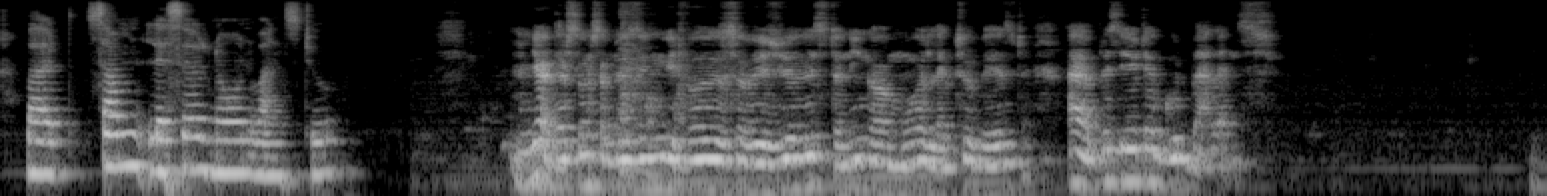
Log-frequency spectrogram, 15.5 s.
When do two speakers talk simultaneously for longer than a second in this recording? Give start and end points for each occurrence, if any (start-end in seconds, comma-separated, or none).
none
